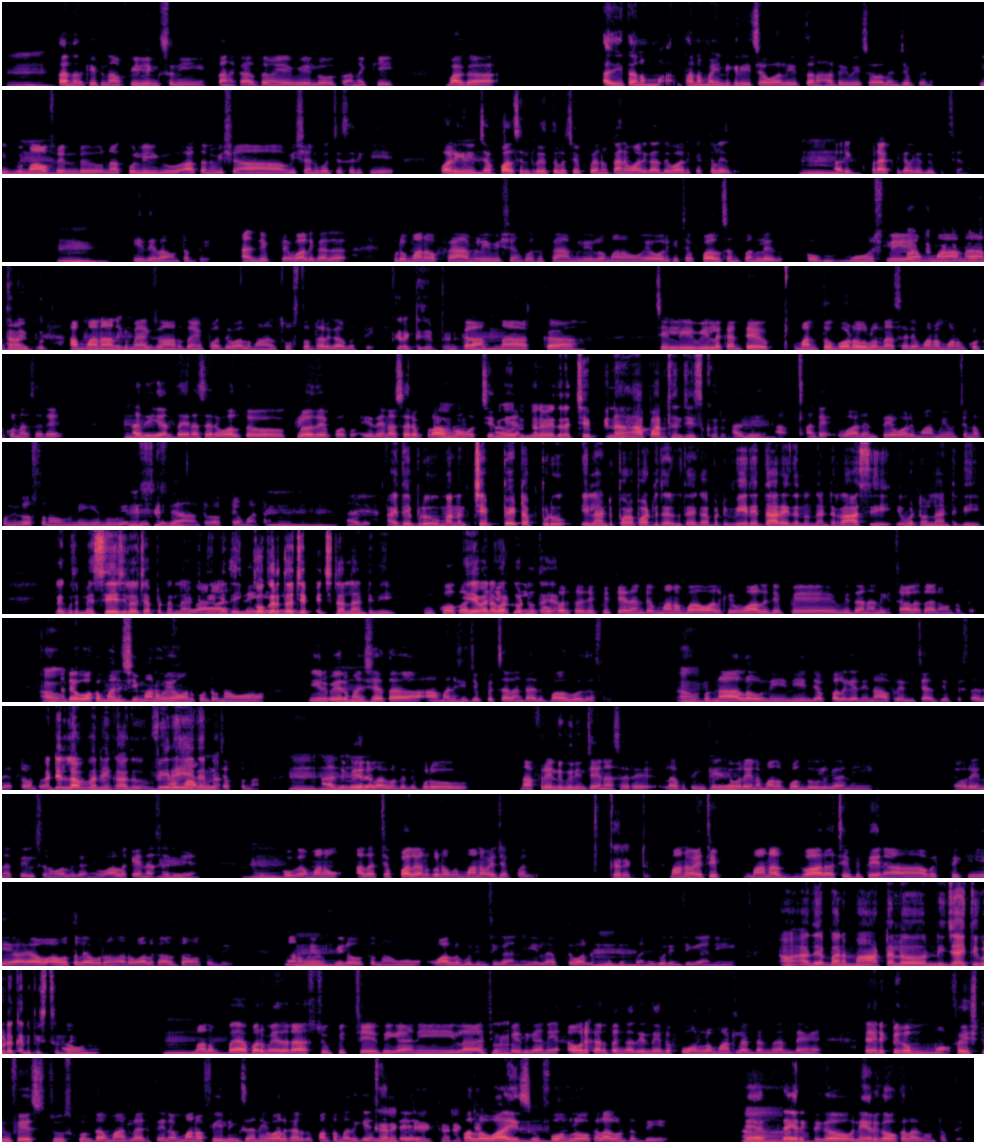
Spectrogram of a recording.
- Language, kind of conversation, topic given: Telugu, podcast, సంబంధాల్లో మీ భావాలను సహజంగా, స్పష్టంగా ఎలా వ్యక్తపరుస్తారు?
- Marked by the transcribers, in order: in English: "ఫీలింగ్స్‌ని"; in English: "వేలో"; in English: "మైండ్‌కి రీచ్"; in English: "హార్ట్‌కి రీచ్"; in English: "కొలీగ్"; in English: "ప్రాక్టికల్‌గా"; in English: "ఫ్యామిలీ"; in English: "ఫ్యామిలీలో"; in English: "మ్ మోస్ట్‌లీ"; in English: "ఆటోమేటిక్‌గా"; in English: "మాక్సిమం"; in English: "కరెక్ట్"; lip smack; in English: "క్లోజ్"; in English: "ప్రాబ్లమ్"; lip smack; giggle; in English: "మెసేజ్‌లో"; in English: "వర్క్‌అవుట్"; in English: "లవ్‌ని"; in English: "ఫ్రెండ్"; in English: "లవ్"; in English: "ఫ్రెండ్"; in English: "కరెక్ట్"; tapping; in English: "ఫీల్"; in English: "పేపర్"; in English: "డైరెక్ట్‌గా"; in English: "ఫేస్ టు ఫేస్"; in English: "ఫీలింగ్స్"; in English: "వాయిస్"; in English: "డైరెక్ట్‌గా"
